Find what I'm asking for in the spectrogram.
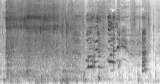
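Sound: water splashing and spilling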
